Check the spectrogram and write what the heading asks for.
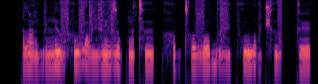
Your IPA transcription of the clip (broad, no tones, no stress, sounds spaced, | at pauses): l ɑ̃ ɡ b ø n ɯ v h u v ɑ v y v ẽ v l o kʷ ɑ̃ tʰ ɯ | h o b tʰ o v o b ɯ v y pʰ u w o ɡ t͡ʃʰ ɯ v kː ø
